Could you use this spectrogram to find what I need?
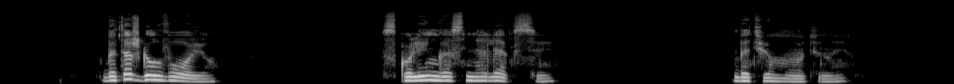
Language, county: Lithuanian, Vilnius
